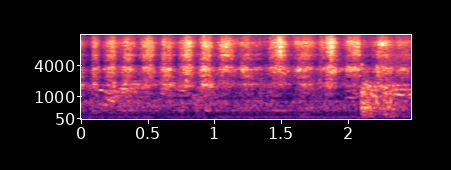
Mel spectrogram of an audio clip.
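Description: Wire whisk scraping quickly and rhythmically against a steel wok as flour is whisked into melted butter to make a roux.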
